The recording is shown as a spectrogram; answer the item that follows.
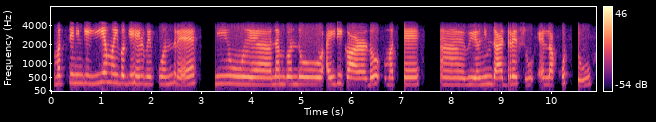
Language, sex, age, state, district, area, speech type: Kannada, female, 45-60, Karnataka, Shimoga, rural, conversation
